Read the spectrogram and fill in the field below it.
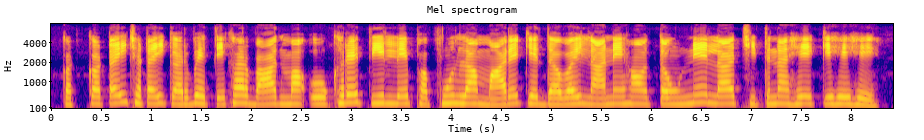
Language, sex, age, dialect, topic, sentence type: Chhattisgarhi, male, 18-24, Western/Budati/Khatahi, agriculture, statement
